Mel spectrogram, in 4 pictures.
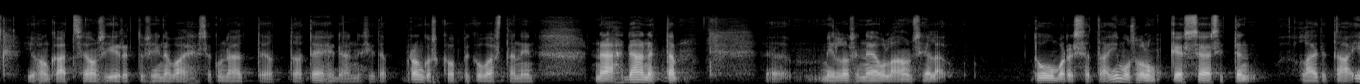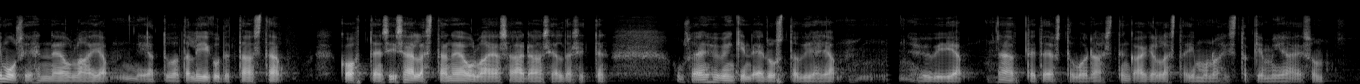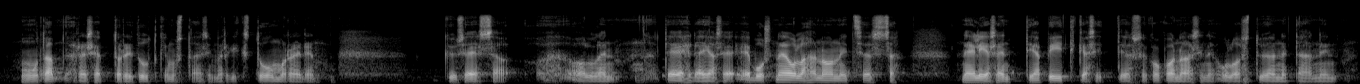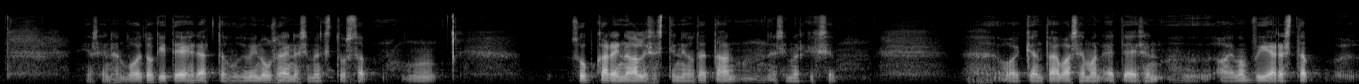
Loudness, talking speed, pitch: -26 LUFS, 110 wpm, 90 Hz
